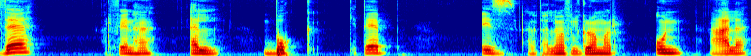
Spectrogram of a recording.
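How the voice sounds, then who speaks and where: A man with an Egyptian Arabic accent teaching an online English lesson for beginners. He talks in an encouraging, motivational way, repeats phrases in lists, and says the English example sentences slowly and carefully. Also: on the high side, fairly even intonation, a little mellow.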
